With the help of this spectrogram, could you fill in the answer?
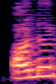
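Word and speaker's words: honour: ऑनर में भी H silent है, इनको आर्टिकल एन लगेगा।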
